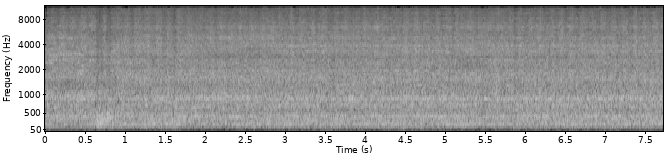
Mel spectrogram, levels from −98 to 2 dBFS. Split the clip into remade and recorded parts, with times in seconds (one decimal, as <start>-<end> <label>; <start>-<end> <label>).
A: 0.0-0.8 recorded; 0.8-2.9 remade; 2.9-3.5 recorded; 3.5-4.2 remade; 4.2-5.2 recorded; 5.2-5.8 remade; 5.8-7.7 recorded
